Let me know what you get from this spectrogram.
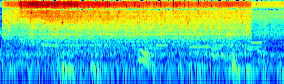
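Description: Soaked soya chunks sizzling as they fry in hot oil in a pan. The sizzle stops suddenly about five seconds in.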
